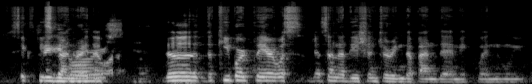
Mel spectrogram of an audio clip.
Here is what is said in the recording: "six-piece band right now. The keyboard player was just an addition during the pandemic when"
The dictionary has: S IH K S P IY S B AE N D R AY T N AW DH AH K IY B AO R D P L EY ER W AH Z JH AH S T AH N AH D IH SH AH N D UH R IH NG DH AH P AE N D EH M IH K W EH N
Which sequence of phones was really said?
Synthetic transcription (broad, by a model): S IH K S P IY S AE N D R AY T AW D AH K IY B AO R D P L EY ER W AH S JH AH S T AH N AH D IH SH AH N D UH R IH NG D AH P AE N D EH M IH K W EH N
